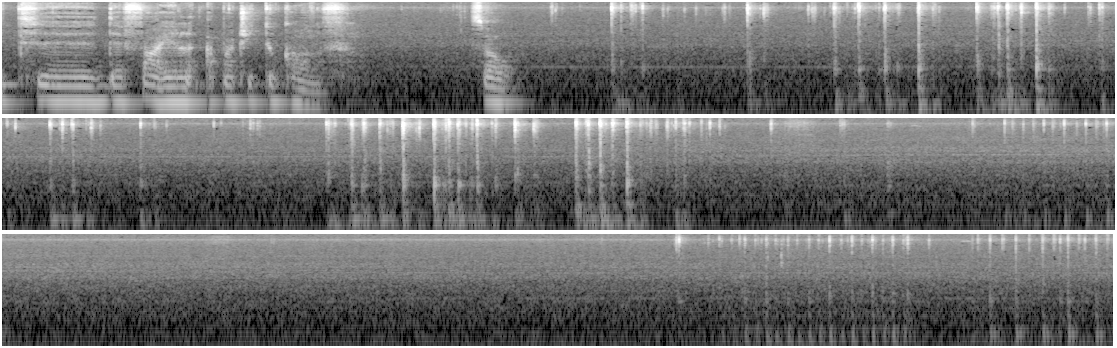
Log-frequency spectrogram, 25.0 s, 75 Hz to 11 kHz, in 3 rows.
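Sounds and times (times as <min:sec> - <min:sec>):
keyboard typing: 0:04.6 - 0:15.1, 0:15.8 - 0:16.8, 0:21.7 - 0:25.0.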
